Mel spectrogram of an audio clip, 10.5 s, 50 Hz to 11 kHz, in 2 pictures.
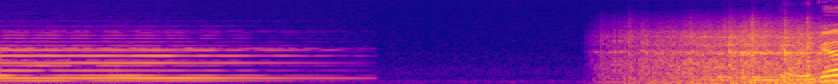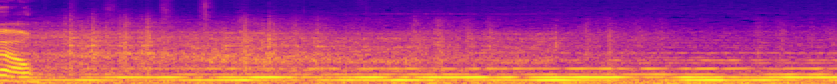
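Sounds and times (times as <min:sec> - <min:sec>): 
train rumbling past: 0:03.7 - 0:10.4
speech: 0:05.1 - 0:05.9.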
